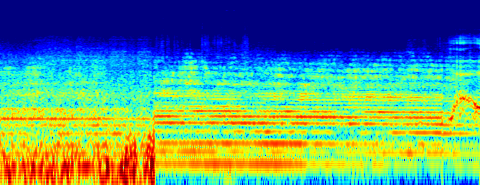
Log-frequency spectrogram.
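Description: A steady engine drone, with a deep rumble that gives way to a different set of steady tones about two seconds in.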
